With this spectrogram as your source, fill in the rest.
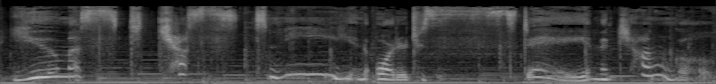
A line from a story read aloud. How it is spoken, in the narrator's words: hissed the snake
